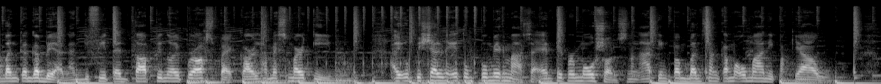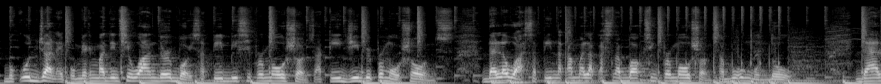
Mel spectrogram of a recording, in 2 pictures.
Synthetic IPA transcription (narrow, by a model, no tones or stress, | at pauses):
bɐnkɐɡɐbɛʔɐŋɐŋd̪ɪfit̪ɛd̪̚t̪apːɪnojpɹospɛk̚t̪kːaɹlɦɐmɛsmɐɹt̪inʔɐjʊpɪʃalnɐʔɪt̪oŋpʊmɪɾma̰sɐʔɛmp̪ɪpɹomowʃonsnɐŋʔaːt̪ɪŋpɐmbɐnsaŋkɐmɐʔʊmaːnɪpɐkjawbʊkʊd̪̚d͡ʒanɐjpʊmɪɾmad̪ɪnsɪwand̪ɛɹbo̞jsɐpibisipɹomowʃonsɐt̪̚ːid͡ʒibipɹomowʃons | d̪ɐlɐwasɐpiːnɐkɐmɐlɐkasnɐboksɪŋpɹomowʃonsɐbʊʔoŋmʊnd̪o̞ | d̪aː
